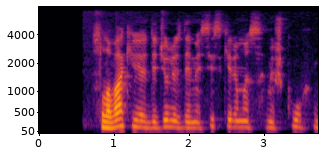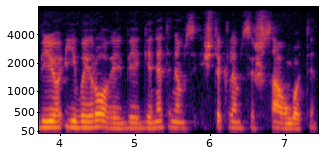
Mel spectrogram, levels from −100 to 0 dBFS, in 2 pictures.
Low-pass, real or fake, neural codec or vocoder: 7.2 kHz; real; none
